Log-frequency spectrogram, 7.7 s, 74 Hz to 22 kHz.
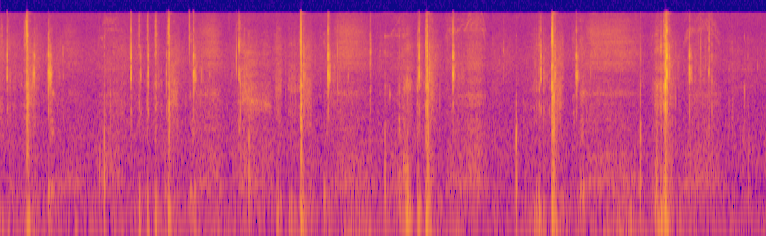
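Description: Work Tuff Gear Red Wolf knife, a full-convex N690 steel blade, shaving a point onto a wooden tent peg with short reverse-grip strokes: an irregular string of brief slicing and scraping cuts through the wood.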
